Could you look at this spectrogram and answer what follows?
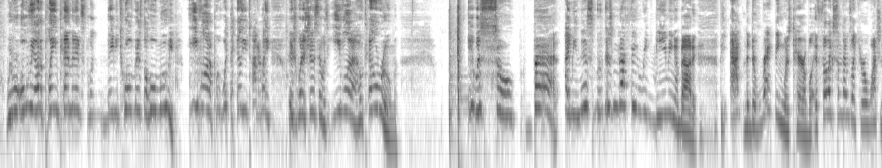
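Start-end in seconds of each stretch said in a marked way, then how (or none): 0.1-8.0 exasperated rant. Real, not acted. 9.4-11.2 exasperated groan. Real, not acted. Repeated verdict on bad movie. 11.3-14.0 exasperated rant. Real, not acted.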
